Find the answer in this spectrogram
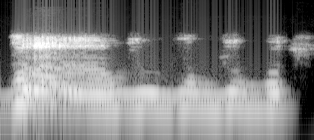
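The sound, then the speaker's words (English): A voice mimics distorted metal guitar power chords: a loud, buzzy sustained growl that then breaks into several short chugging bursts, lasting under two seconds. “So then we got to actually learn about, ah, okay, so you had to to get that metal sound, you need to put some distortion and play power chords.”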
